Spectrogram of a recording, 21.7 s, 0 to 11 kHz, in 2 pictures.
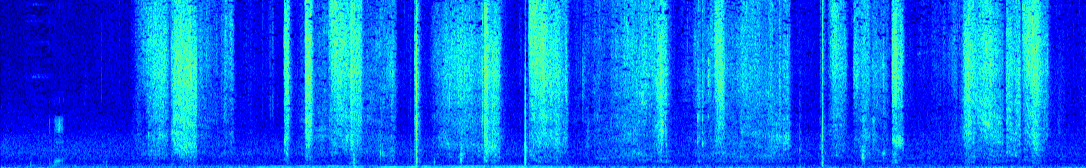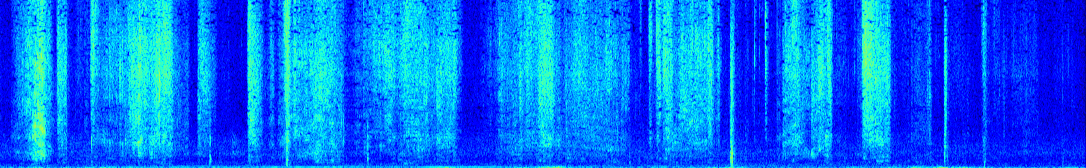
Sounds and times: people shuffling 1.4 - 21.4

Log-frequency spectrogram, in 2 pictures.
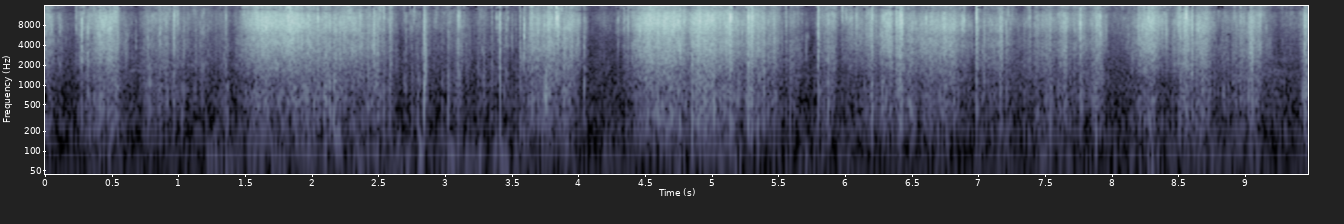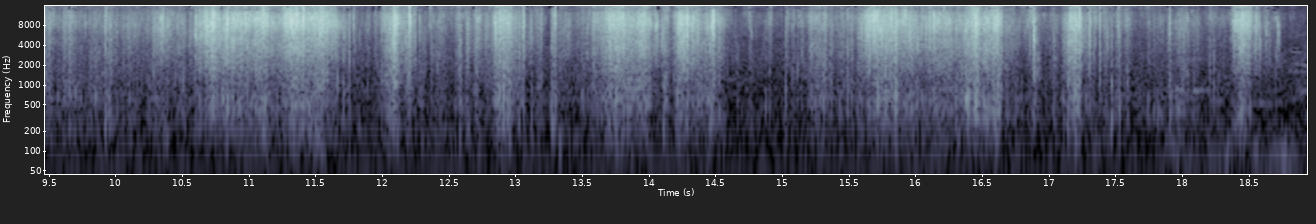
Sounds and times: Walking on gravel 0.0 - 18.9

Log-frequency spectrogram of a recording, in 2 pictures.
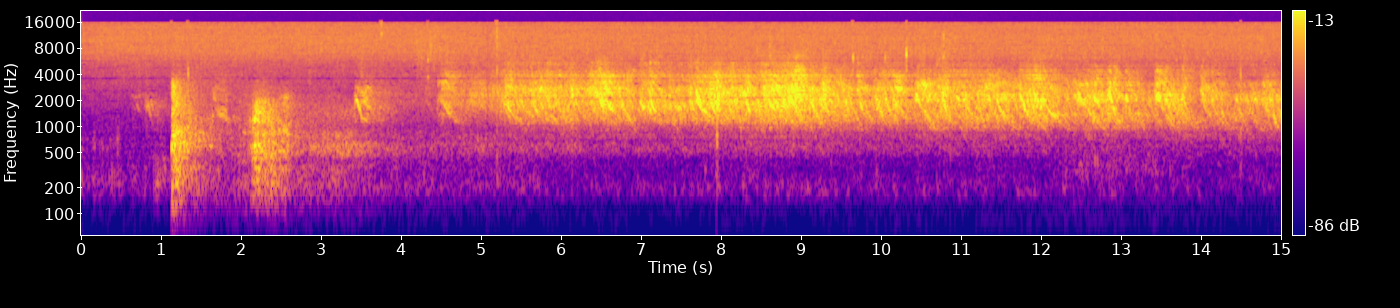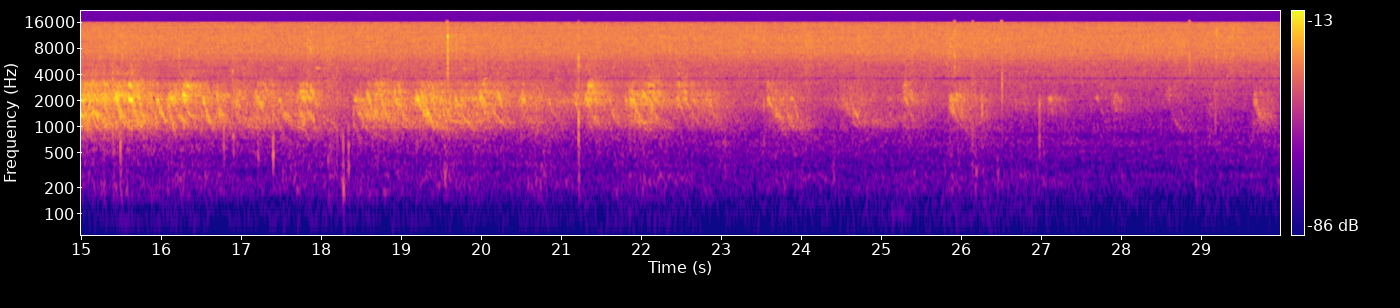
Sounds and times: echo 1.1 - 17.9
gunshot 1.2 - 4.8
callings from a group of Red-billed Chough 3.3 - 27.3

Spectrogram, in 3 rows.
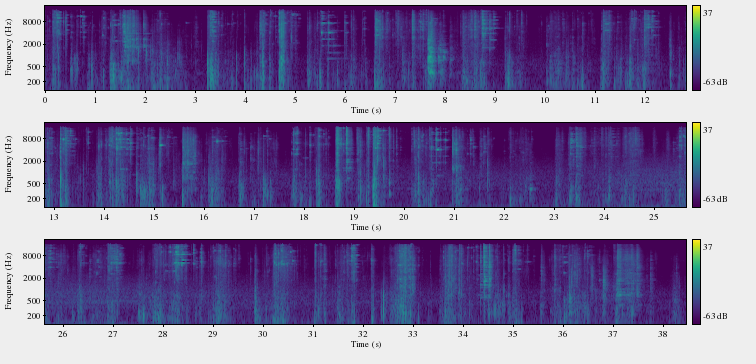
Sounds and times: someone walking over the floor of a shed 0.0 - 38.4

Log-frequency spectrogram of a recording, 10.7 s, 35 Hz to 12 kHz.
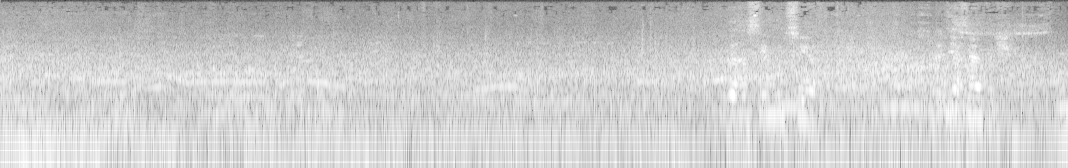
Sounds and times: street traffic 0.0 - 10.6
people talking chatter portuguese 7.2 - 10.6

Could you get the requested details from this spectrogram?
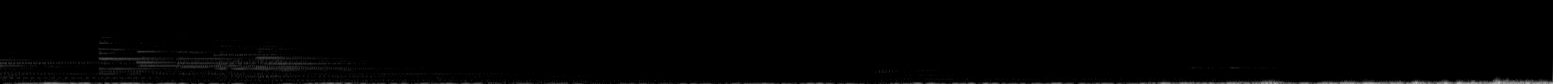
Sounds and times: Bells 0.0 - 7.4
Bells 8.5 - 14.0

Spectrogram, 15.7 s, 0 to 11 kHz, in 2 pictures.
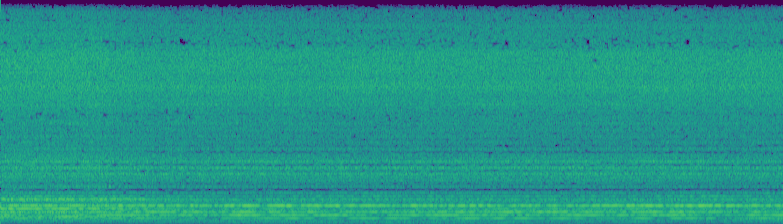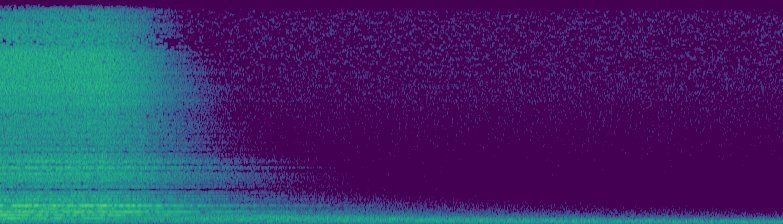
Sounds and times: Relaxation music 0.0 - 10.2

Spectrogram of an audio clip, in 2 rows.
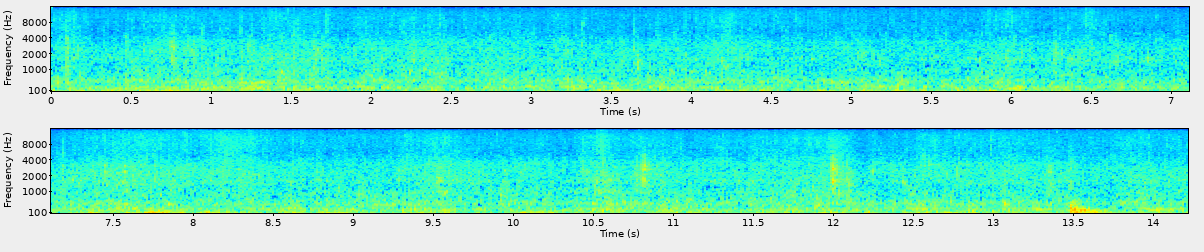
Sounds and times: boat is moving through the water 0.0 - 14.2
steady wind 0.0 - 14.2
wind-filled sails 0.0 - 14.2
tugs on line 7.1 - 14.2

